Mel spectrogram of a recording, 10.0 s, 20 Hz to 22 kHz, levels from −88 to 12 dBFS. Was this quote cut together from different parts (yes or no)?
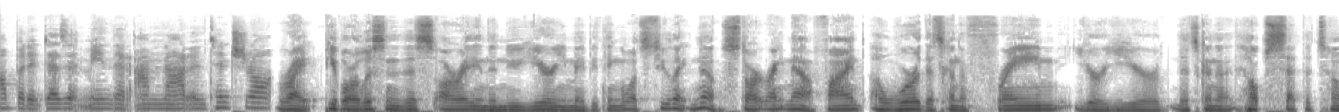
yes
